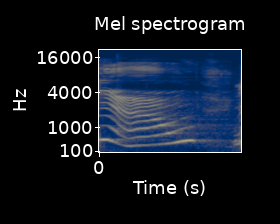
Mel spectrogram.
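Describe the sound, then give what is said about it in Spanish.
A single drawn-out meow, voiced by a person imitating a cat in a sung story about a rooster, rising then sliding down in pitch with a bright nasal tone, loud, followed by a brief quiet tail. “no, Bartolito, eso es un gato.”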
